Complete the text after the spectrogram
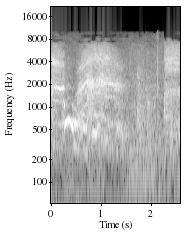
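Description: Becky, a TV kitten, meows in a couple of high, wavering, drawn-out cries, followed by a short, fainter squeak near the end. No one speaks.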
